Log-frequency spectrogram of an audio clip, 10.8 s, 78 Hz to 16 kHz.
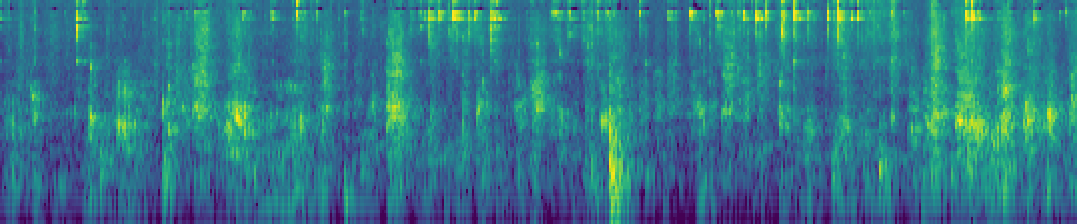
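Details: Dogs at play, filmed on a Canon Vixia HF 21 camcorder, give short yips and rough, noisy vocal bursts, with one sharp louder burst midway, in a steady back-and-forth stream.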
